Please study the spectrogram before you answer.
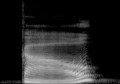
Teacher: Fifth tone, low rising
